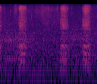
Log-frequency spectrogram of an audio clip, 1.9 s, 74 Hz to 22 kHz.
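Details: Evening squabble between two hedgehogs in a yard, July 2009, an older presumed male backing off from a young female: three soft, hissing puffs spaced about half a second apart over a faint hiss.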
